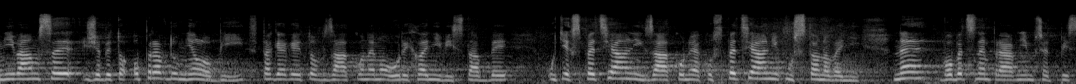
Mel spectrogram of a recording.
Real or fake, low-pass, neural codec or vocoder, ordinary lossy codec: fake; 10.8 kHz; vocoder, 24 kHz, 100 mel bands, Vocos; Opus, 64 kbps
